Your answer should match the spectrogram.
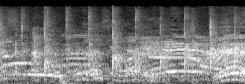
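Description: Scattered hand clapping from a few people, with laughter and voices over it, just after a song has ended.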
